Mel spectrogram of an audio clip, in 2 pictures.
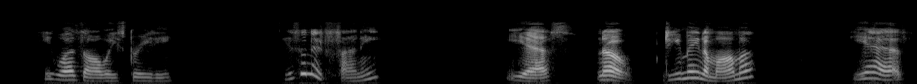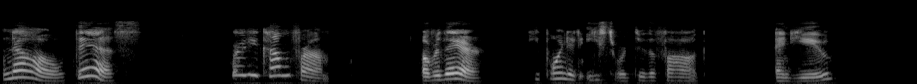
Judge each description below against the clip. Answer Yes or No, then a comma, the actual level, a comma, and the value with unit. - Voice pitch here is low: No, high, 210 Hz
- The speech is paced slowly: Yes, slow, 100 wpm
